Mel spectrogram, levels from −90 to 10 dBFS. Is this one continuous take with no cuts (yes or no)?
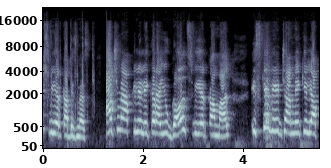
no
